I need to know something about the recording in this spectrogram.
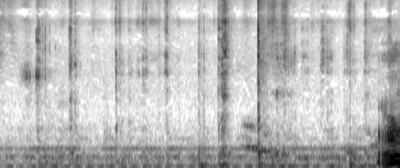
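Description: Faint rustling and scattered light clicks of baseball cards being handled and turned over in the hand, over a faint steady hum.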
